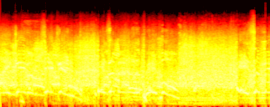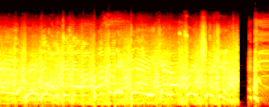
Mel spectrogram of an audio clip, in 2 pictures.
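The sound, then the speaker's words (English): A large NBA basketball arena crowd roars and shouts continuously during a player's free throws, a loud, dense wall of overlapping voices and cheers that cuts off abruptly near the end. “Yeah, so that's why the fans are getting a little frothy.”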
